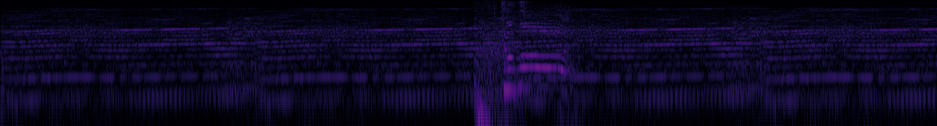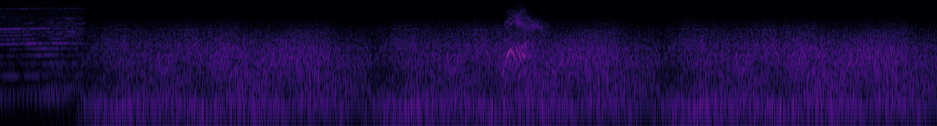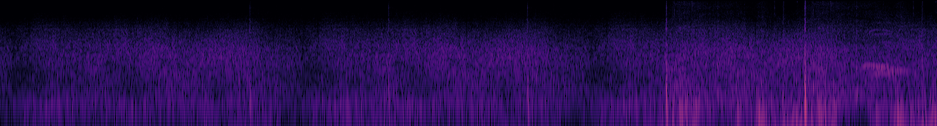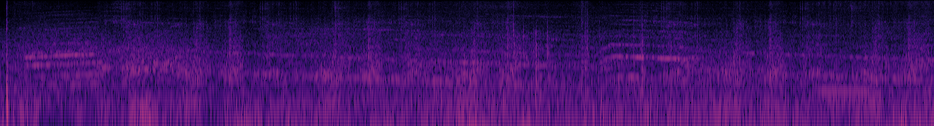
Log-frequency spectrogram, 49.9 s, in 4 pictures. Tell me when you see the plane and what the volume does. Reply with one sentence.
The plane can be heard from 0.0 to 49.8 s, getting louder.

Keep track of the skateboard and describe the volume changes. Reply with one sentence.
The loudness of the skateboard goes up.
